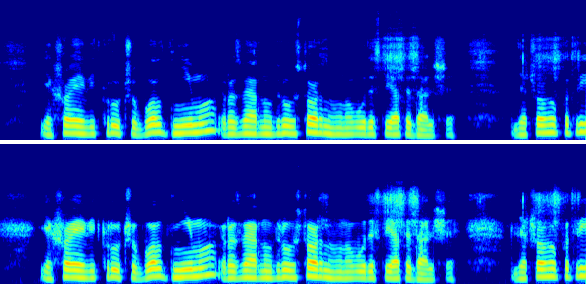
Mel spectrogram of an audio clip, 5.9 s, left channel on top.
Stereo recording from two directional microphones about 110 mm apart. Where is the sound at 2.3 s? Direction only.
15° left (ahead or behind).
